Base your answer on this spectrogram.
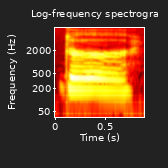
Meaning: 1. Sound of an animal growl 2. Expression of anger or disappointment
- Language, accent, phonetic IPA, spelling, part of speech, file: English, US, [ɡɚːː], grr, interjection, En-us-grr.ogg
